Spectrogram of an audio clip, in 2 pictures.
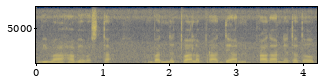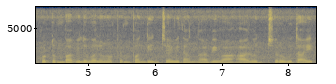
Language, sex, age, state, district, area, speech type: Telugu, male, 18-30, Andhra Pradesh, Krishna, urban, spontaneous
